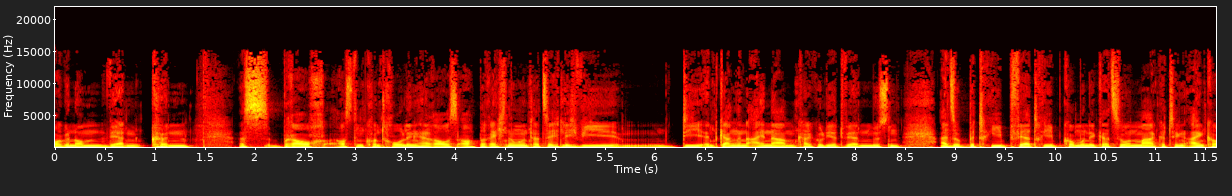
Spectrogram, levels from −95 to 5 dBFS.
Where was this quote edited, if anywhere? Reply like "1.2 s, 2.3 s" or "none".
none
